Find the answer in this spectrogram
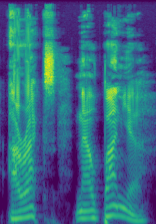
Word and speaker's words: Araks Nalbandyan: But welcome to the show, Araks Nalbandyan.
